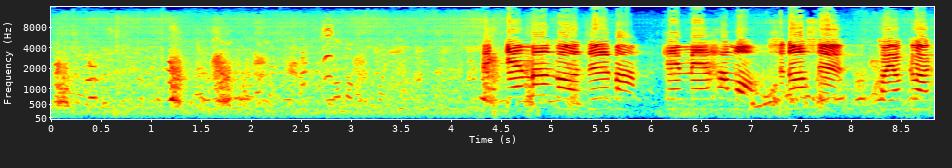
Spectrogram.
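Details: Norfolk Terrier barking in rapid repeated bursts at a show, about four barks per second, with a loudspeaker voice and crowd murmur in the first half.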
